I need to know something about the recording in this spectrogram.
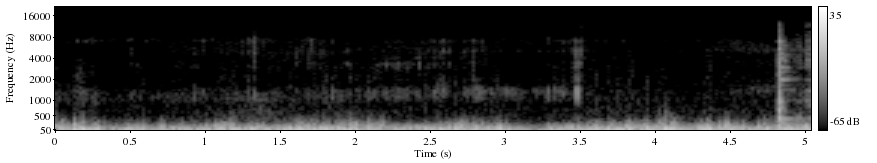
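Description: Wind rumbles outdoors across the microphone.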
